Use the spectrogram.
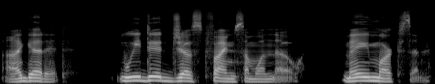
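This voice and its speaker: A woman's voice: takes it slowly, no room sound, studio quality. A woman voicing a young man who answers in short, guarded lines. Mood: curt. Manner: clipped, flat, lower.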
